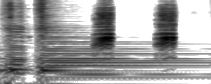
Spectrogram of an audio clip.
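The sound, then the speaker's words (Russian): Four loud, nasal honks from geese, a lower pair followed by two higher, brassier calls spaced about half a second apart, with no voices or other sounds around them. “Ох уж эти, ох уж эти гуси.”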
